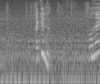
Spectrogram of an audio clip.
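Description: Two short voice-like pitched calls over a steady low hum: the first, about a second in, falls in pitch; the second, near the end, wavers up and down.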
